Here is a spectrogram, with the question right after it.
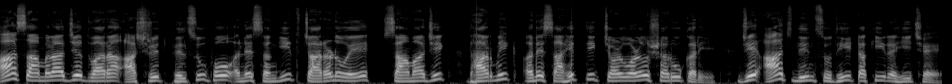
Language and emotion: Gujarati, neutral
